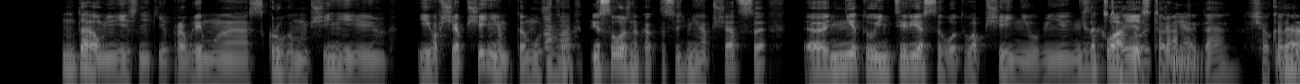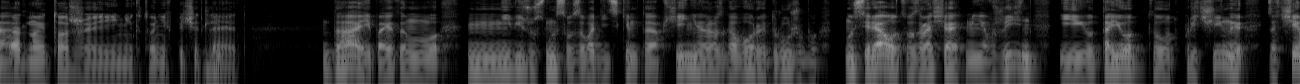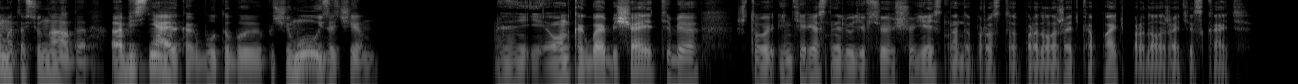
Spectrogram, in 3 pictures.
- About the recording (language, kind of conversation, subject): Russian, podcast, Какой сериал стал для тебя небольшим убежищем?
- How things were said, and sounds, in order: none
